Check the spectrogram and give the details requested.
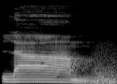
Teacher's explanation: ये हर्फ जो है ये बारीक पढ़ा जाता है। इसको मोटा नहीं पढ़ेंगे। बारीक पढ़ेंगे। और इसको थोड़ा खींच कर भी पढ़ेंगे।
